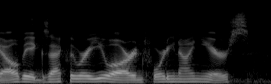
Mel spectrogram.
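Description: On a very clean recording with a silent background, a man with a normal speaking voice talks at a moderate pace in a medium pitch with ordinary pitch variation. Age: 20s. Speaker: podcast co-host. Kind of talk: casual chat.

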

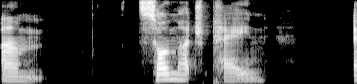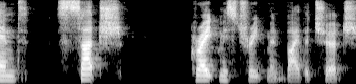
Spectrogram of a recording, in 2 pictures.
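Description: With an Australian accent, a man speaks at a very slow pace with long, frequent pauses, in a very clean recording with a silent background and a dry, close sound with no echo. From Australia (Melbourne). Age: 20s. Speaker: law student and paralegal. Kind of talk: interview. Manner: articulate.

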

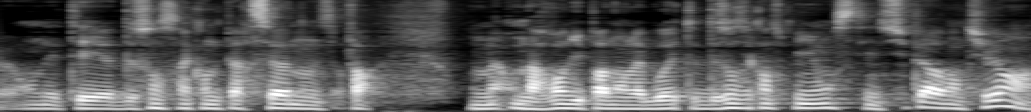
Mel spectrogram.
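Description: A man's fairly low, somewhat breathy voice with a dark, mellow tone, fairly even intonation and a fairly quick pace, on a very clean recording with a silent background. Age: 20s. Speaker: startup executive, former founder. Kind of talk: interview. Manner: casual, hesitant with fillers.

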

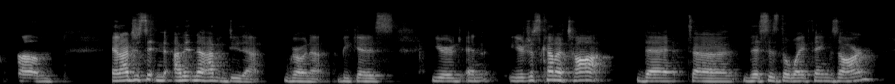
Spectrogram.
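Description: Over a quiet background, a man with a Southern US accent speaks at a moderate pace in a fairly high, bright, sharp voice with fairly even intonation. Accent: Southern US (Georgia). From US South, Georgia. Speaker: gap year program director. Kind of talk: casual interview. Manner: halting, many fillers.

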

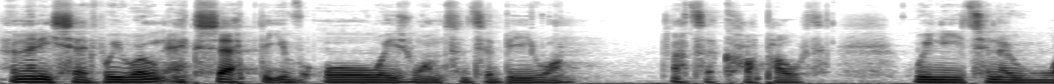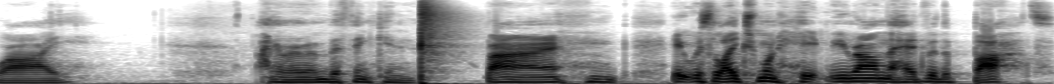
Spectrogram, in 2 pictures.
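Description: A man with a Liverpool accent and a fairly low pitch speaks at a fairly quick pace with fairly even intonation on a very clean recording with a silent background. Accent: Scouse (Liverpool). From Liverpool, England. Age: 30s. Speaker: life coach. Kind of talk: personal storytelling monologue. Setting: recorded video. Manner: casual, with frequent fillers and restarts.

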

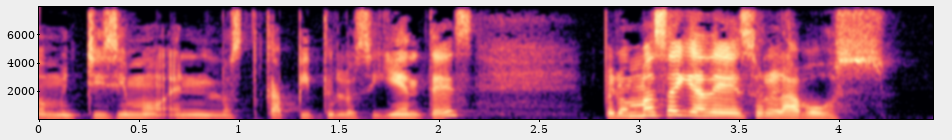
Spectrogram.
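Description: On a very clean recording with a silent background, a woman talks fairly quickly. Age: 30s. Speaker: nurse and podcast host. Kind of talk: solo podcast monologue.

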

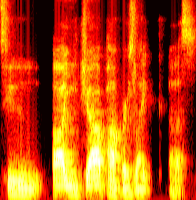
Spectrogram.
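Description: Medium-pitched male voice, dark and mellow in tone. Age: 30s. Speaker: podcast host, sales development strategist. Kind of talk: casual interview chat. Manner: hesitant with frequent fillers.

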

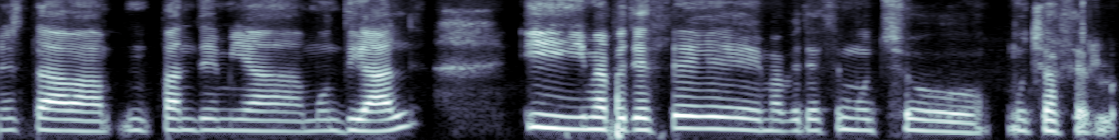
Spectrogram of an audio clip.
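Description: A woman's medium-pitched, unremarkable speaking voice with fairly even intonation, in a very clean recording with a silent background and a dry, close sound with no echo. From Spain, province of Toledo. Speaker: van traveler. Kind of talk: casual interview.

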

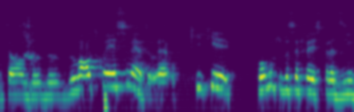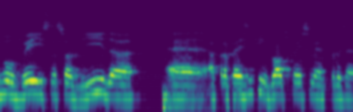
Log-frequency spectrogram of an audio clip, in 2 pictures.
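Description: This is an unremarkable speaking voice with lively intonation and a moderate pace. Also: man, fairly high pitch for a man. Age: 20s. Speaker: podcast host. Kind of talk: interview.

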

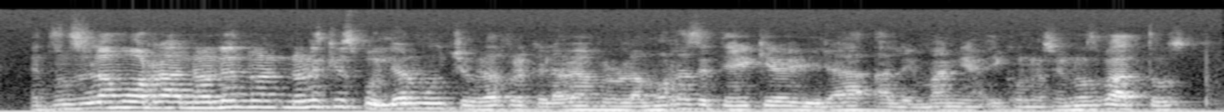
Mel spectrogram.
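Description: Noticeable background noise and audible room echo surround a man who speaks very fast at a very deep, low pitch in a monotone, flat intonation. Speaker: podcast co-host, cook. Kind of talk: casual chat.

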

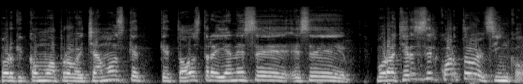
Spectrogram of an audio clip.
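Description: A man's high voice with ordinary pitch variation at a moderate pace. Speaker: podcast host. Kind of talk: casual chat.

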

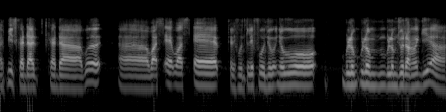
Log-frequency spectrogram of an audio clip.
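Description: This man's pitch is fairly high. His intonation stays monotone and flat. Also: moderate pace. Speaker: podcast host. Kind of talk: casual chat.

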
